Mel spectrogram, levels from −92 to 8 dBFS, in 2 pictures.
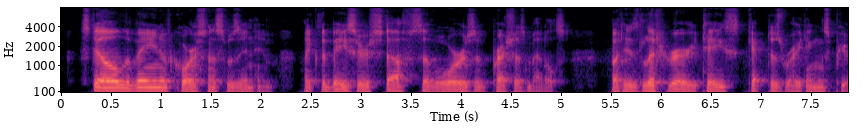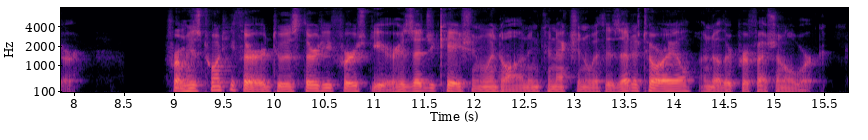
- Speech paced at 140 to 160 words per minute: No, average, 185 wpm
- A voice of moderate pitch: No, very low, 85 Hz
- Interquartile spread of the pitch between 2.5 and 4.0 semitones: Yes, average, 3.7 semitones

